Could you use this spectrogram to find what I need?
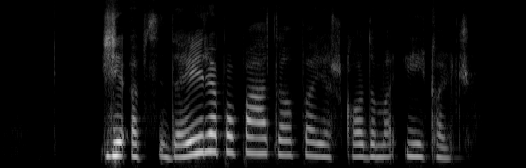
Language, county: Lithuanian, Vilnius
